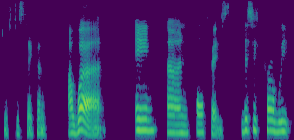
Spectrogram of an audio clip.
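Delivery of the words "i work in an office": "I work in an office" said slowly, every word apart. Shown as a demonstration. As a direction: spell it out like a foreigner reading. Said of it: "what you would say".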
